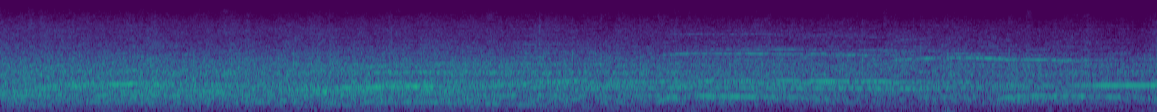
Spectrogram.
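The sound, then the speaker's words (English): Audience applause and clapping for a comedian guest, a dense, even wash of hand claps that continues steadily at a moderate level for several seconds. “We are clapping it up for Miss Pat.”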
